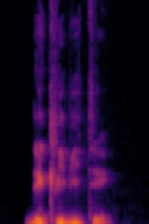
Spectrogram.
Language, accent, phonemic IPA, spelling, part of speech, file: French, France, /de.kli.vi.te/, déclivité, noun, LL-Q150 (fra)-déclivité.wav
- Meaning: slope, incline, declivity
